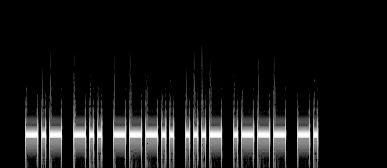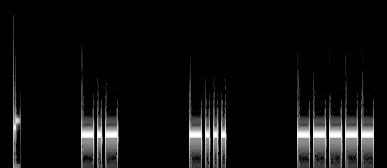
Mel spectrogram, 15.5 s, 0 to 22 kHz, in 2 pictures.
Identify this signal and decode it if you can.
Morse code, heard as a keyed tone, about 15 wpm, spaced as for 10 wpm, 700 Hz. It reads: KD8VJN KB0
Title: USA Call Signs - 6 Characters - 6x Character Spacing - 15wpm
